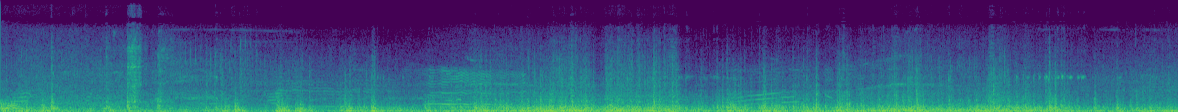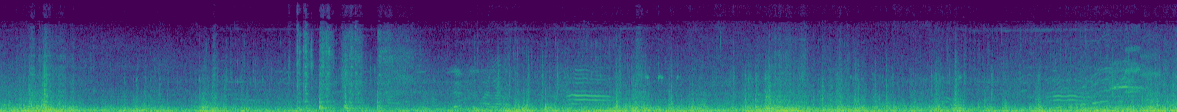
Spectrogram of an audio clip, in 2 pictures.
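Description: Wind roars past at speed.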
